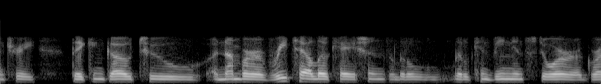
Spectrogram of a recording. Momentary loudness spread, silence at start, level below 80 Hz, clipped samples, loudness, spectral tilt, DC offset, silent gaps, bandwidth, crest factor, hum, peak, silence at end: 10 LU; 0 s; -76 dBFS; under 0.1%; -24 LUFS; -9.5 dB/octave; under 0.1%; none; 3.9 kHz; 16 dB; none; -8 dBFS; 0 s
